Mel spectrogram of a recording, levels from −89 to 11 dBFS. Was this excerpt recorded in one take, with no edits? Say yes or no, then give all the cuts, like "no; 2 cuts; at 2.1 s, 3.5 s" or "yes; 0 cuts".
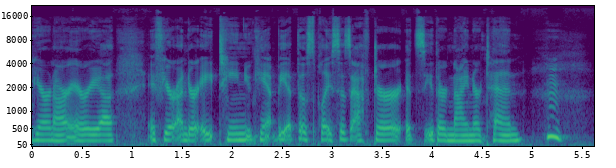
yes; 0 cuts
